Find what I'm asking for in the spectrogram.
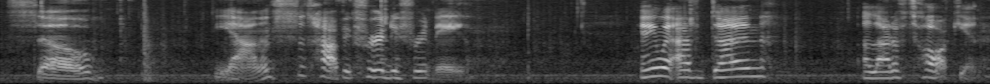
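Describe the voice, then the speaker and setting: A woman's voice: on the high side, a little hiss or hum, poor audio. A woman in her thirties, a singer and songwriter, talking through her feelings in a rambling, reflective monologue with many restarts. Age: 30s. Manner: rambling, frequent restarts and fillers.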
